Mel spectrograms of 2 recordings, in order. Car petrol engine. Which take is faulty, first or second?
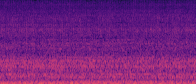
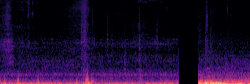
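first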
